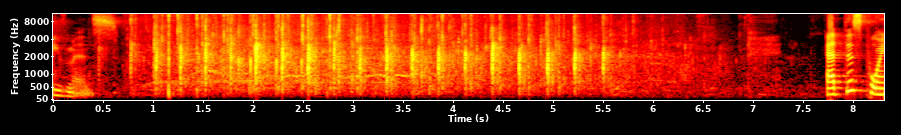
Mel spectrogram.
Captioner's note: applause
